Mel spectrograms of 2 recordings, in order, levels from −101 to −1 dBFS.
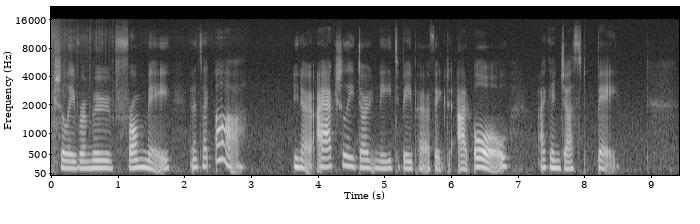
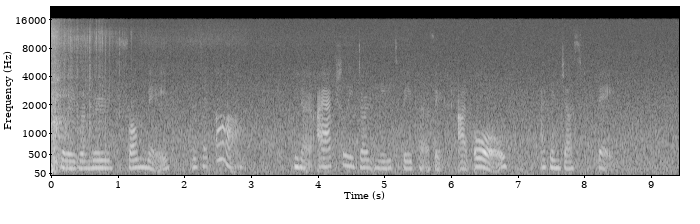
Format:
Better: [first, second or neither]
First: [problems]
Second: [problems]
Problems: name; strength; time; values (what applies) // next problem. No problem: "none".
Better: first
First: hiss; faint; throughout; 25 dB below the speech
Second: hiss; loud; throughout; 3 dB below the speech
